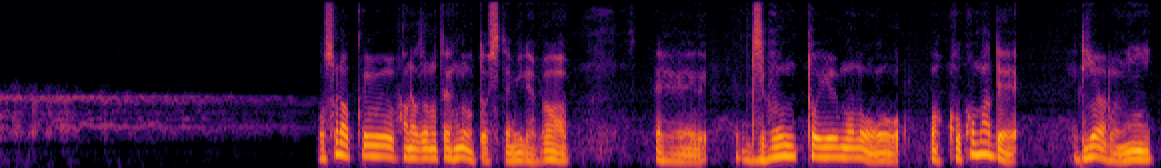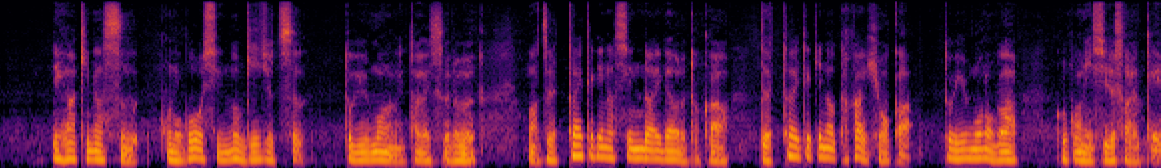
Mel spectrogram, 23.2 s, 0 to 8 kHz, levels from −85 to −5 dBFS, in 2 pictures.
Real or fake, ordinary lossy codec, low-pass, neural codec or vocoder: fake; none; none; codec, 16 kHz, 2 kbps, FreqCodec, larger model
